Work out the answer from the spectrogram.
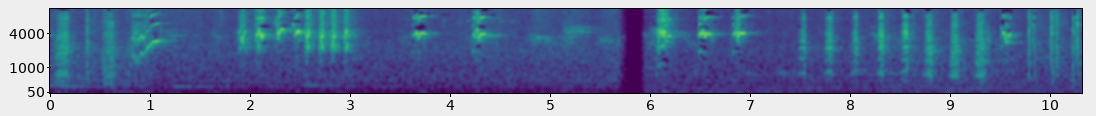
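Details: Javan myna song intended to stimulate lazy mynas: bursts of harsh chatter and clustered sharp chips, a short silent break, then an evenly paced string of thin, clicking notes continuing to the end.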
